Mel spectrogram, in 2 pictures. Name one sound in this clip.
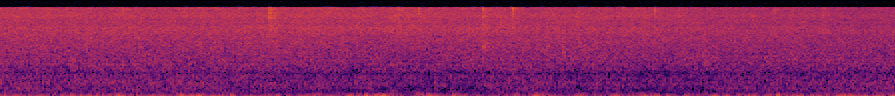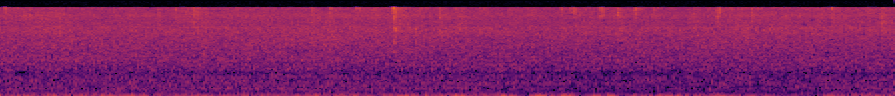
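Wind gusts outdoors, rumbling low and unevenly.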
